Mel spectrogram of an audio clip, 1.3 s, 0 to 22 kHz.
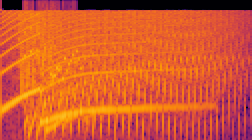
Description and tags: SFX Powerup 26
8-bit retro chipsound chip 8bit chiptune powerup video-game
8bit, retro, video-game, 8-bit, chiptune, powerup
